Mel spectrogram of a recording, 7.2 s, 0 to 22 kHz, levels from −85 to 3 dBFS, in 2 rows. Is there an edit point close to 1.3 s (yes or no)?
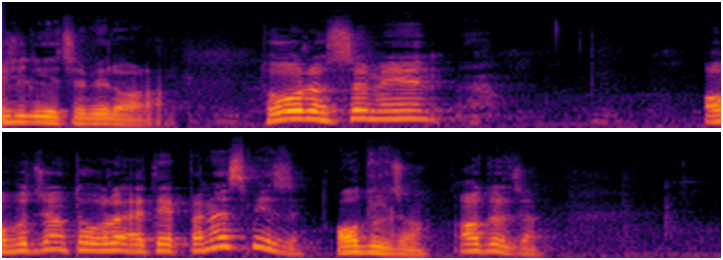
no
